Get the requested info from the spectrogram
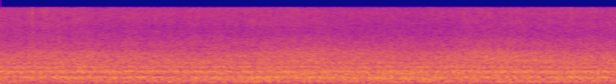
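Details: Swarm of wild bees, workers and drones in roughly equal numbers, at an industrial wall in mid-October; a thick continuous buzzing drone with layered harmonics, even in loudness throughout.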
